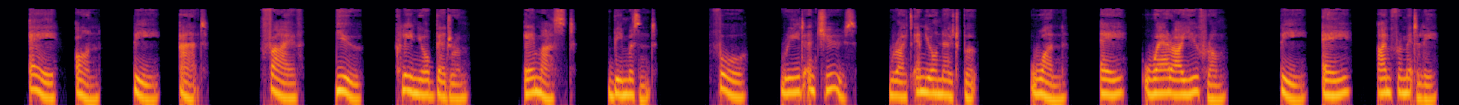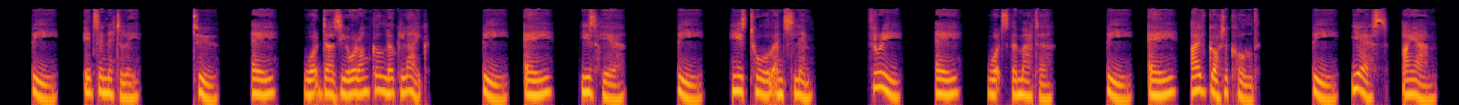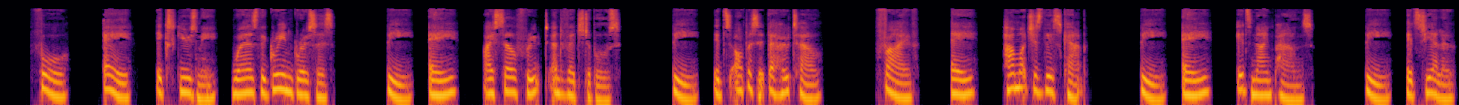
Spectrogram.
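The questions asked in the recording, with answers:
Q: Where are you from?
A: A: I'm from Italy.

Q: What does your uncle look like?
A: B: He's tall and slim.

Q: What's the matter?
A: A: I've got a cold.

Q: Excuse me, where's the greengrocer's?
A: B: It's opposite the hotel.

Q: How much is this cap?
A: A: It's £9.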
